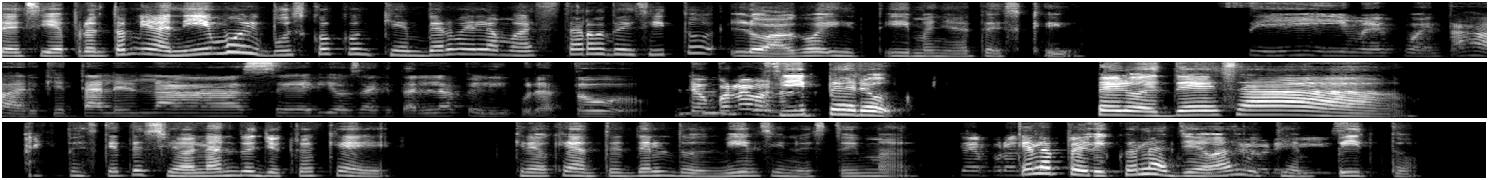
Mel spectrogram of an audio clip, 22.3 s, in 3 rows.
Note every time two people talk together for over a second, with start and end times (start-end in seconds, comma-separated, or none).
19.9-21.6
